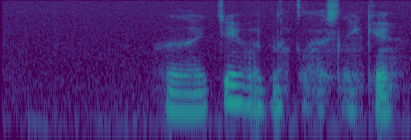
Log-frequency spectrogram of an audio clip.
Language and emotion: Russian, sad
